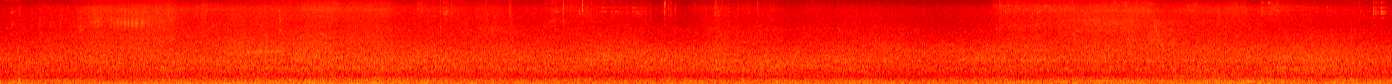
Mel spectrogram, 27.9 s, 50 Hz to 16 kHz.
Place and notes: Mt Royal Ave, Baltimore, MD, USA - Bells
Bells signaling 6 o'clock as well as local traffic. Recorded using the onboard Zoom H4n microphones.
